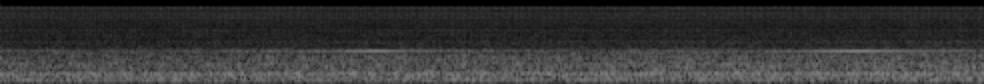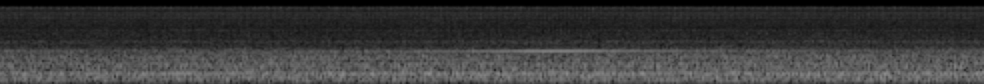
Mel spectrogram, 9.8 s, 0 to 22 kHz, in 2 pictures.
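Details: PS4 CUH-1216A (CUH-1200, C-chassis) running Witcher 3, horizontal, 15 cm from the wall, peak about 63 dB: steady loud rushing air with a faint constant whistle, unchanged over ten seconds; loud cooling fan under load.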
